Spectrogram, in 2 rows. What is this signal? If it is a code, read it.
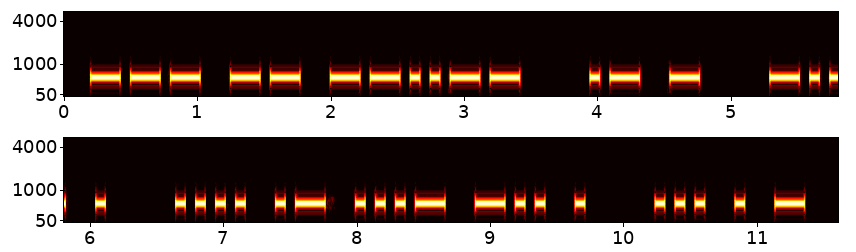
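Morse code, heard as a keyed tone, about 16 wpm, 600 Hz. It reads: OM, AT DE HAVDE SET
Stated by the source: Slow (QRS) Morse code at 16 wpm, from CW med Gnister.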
